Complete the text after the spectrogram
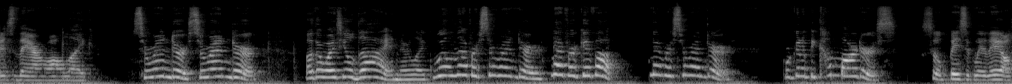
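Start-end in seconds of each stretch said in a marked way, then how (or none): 1.3-3.9 higher, louder ordering voice; high mock call to surrender. National Guard call to the students, a higher, louder hammed-up command. 4.3-9.0 much higher, louder, cartoonish student voice; high mock heroic defiance. Students defy the National Guard in a much higher hammed-up heroic voice.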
